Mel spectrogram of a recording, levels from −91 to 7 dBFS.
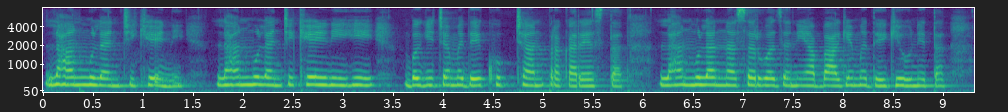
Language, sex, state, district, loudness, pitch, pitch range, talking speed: Marathi, female, Maharashtra, Pune, -15 LUFS, 250 Hz, 235-260 Hz, 130 wpm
